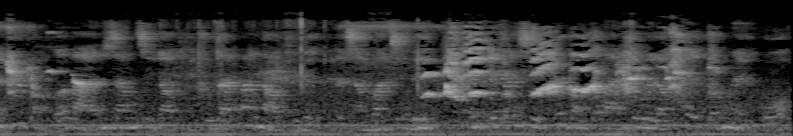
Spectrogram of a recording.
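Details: A budgerigar sings a long chattering warble, gritty clicks giving way to bright rising and falling whistled notes in the second half, with a low constant hum behind.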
